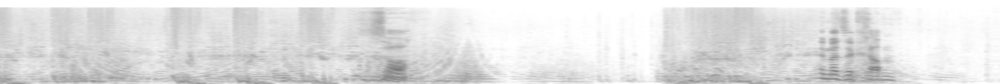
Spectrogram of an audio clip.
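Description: Lightsaber blades strike with sharp crackles.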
